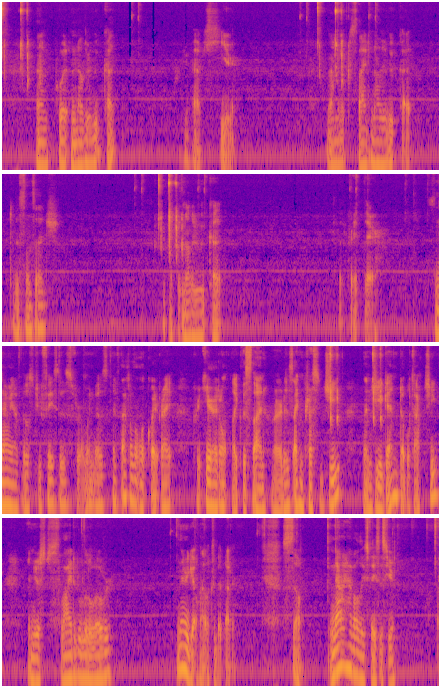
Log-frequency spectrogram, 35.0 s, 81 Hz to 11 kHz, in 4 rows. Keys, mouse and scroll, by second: 5.6-7.4 drag, 6.1 ctrl+r, 11.0-12.7 drag, 11.5 ctrl+r, 15.3 click, 15.5-16.8 middle drag, 16.8 click, 23.5 g, 29.2-31.7 drag, 31.7 middle click, 32.3 click, 32.5-33.5 middle drag.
